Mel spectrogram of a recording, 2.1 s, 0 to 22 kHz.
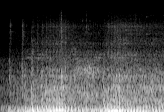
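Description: Yamaha Ray ZR 125 scooter (2025) starting up, its small engine catching into a steady, close idle chug with low rumbling throughout.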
